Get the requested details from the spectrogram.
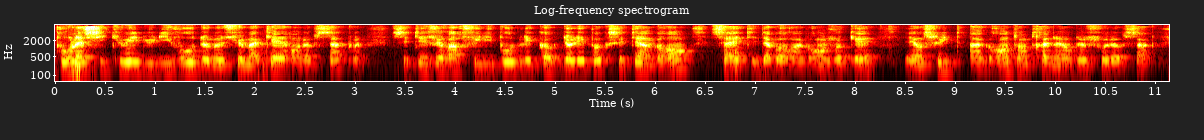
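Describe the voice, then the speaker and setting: A man speaks at a medium tempo while clearly audible noise sits in the background. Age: 80s+. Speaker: horse racing betting expert. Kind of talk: online training session.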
